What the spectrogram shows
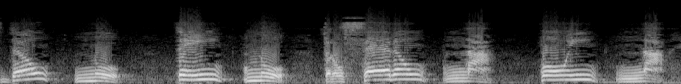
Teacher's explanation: Se, entretanto, a forma verbal terminar em ditongo nasal, aquele pronunciado um pouco pela boca, um pouco pelo nariz, o pronome vai assumir as formas no, na, nos, nas.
